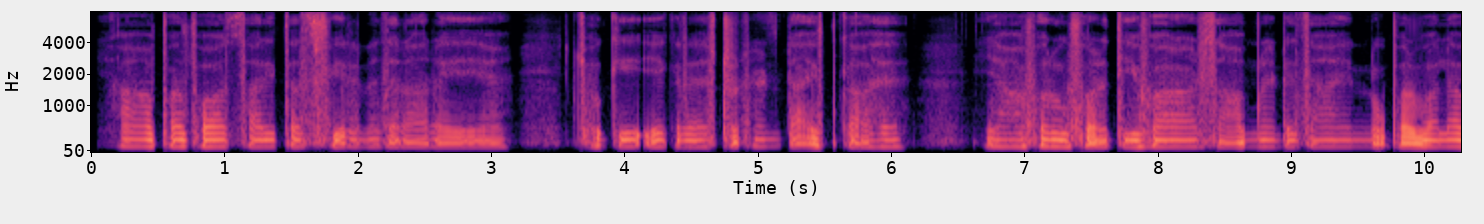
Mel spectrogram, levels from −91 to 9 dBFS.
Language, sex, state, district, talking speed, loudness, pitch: Hindi, male, Uttar Pradesh, Budaun, 140 wpm, -24 LUFS, 135 Hz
